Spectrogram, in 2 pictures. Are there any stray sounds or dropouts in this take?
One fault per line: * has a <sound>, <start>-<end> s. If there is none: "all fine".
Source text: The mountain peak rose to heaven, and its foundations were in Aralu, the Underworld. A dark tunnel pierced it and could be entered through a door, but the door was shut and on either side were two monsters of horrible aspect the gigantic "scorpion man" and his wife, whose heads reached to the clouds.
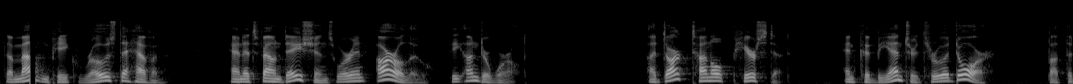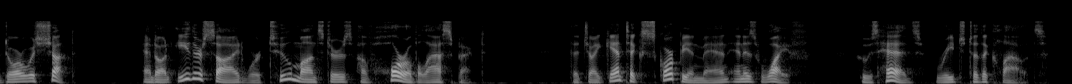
* has a dropout, 0.3-0.4 s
